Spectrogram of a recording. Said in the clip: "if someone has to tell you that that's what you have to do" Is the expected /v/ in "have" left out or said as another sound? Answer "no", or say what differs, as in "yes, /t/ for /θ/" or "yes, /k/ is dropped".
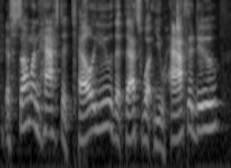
yes, /f/ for /v/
